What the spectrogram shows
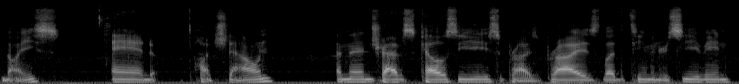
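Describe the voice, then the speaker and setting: A man's voice: lowish voice, little pitch movement, slow. A man co-hosting a sports podcast, talking casually and jokingly with lots of fillers. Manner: easygoing, joking, many fillers. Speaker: podcast co-host.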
